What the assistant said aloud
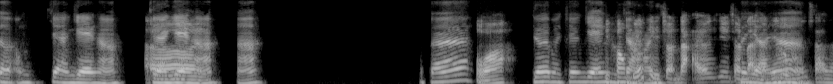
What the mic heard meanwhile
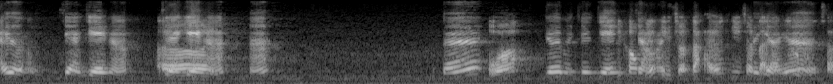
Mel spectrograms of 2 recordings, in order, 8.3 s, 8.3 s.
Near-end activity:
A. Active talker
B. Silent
B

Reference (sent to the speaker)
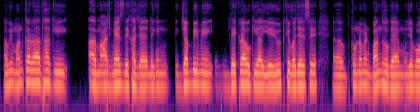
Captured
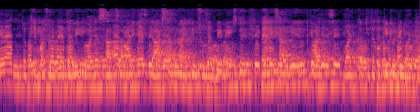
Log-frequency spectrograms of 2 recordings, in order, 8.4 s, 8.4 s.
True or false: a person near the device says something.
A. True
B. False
A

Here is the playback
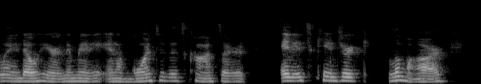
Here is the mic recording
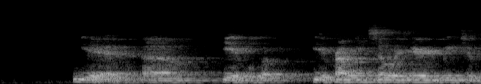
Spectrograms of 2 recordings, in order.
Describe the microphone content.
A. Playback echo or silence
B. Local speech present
B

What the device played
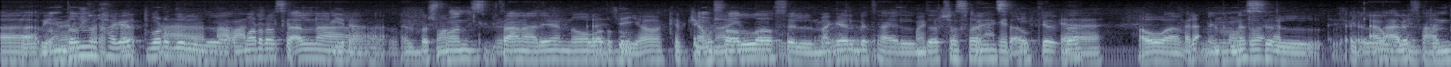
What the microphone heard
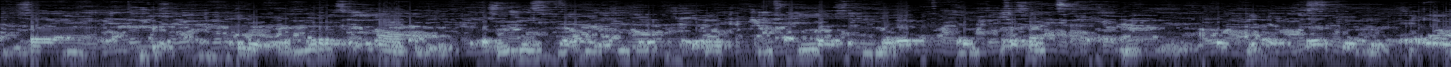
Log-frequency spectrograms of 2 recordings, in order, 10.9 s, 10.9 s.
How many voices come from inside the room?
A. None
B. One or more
A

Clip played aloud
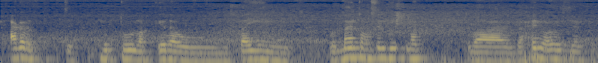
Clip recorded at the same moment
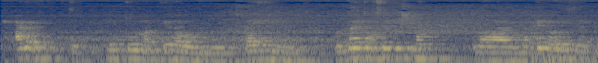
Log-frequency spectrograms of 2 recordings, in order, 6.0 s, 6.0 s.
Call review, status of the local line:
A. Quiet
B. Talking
A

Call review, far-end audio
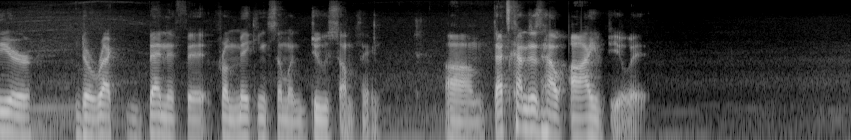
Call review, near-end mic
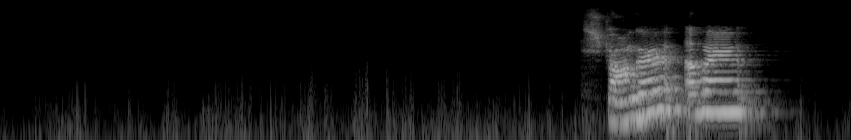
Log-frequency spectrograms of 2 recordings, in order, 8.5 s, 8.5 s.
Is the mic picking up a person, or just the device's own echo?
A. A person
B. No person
A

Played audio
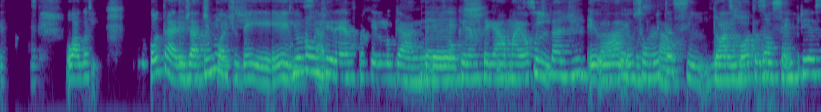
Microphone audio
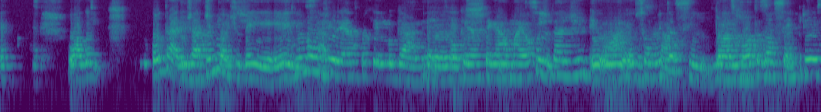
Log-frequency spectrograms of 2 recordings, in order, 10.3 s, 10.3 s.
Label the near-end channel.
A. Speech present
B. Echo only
B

